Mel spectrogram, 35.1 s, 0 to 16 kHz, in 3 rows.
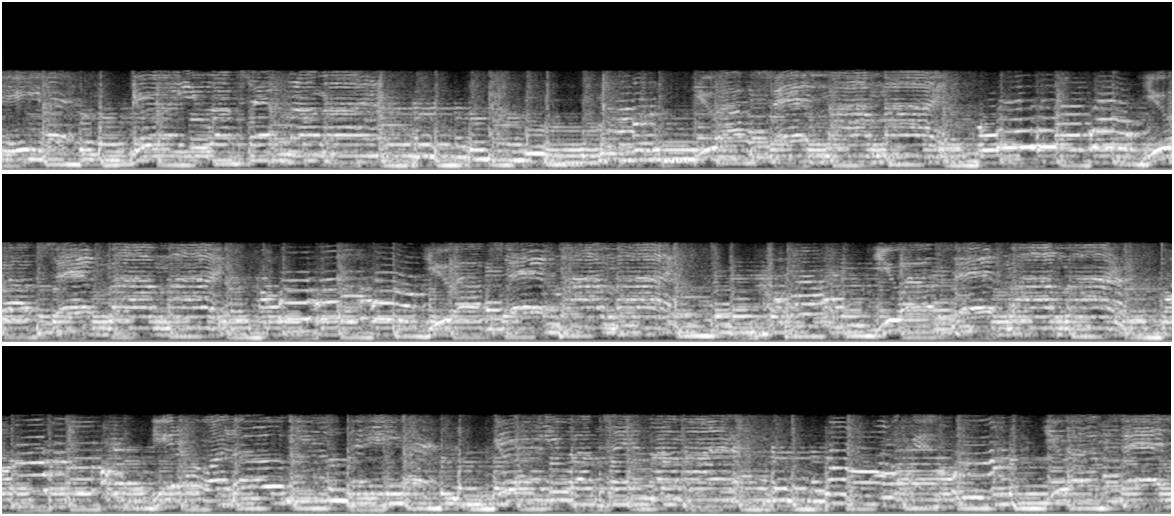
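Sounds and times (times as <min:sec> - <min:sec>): drums: 0:00.0 - 0:35.0
electric guitar: 0:00.0 - 0:35.0
upright bass: 0:00.0 - 0:35.0
person singing: 0:06.0 - 0:18.6, 0:19.3 - 0:35.0.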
